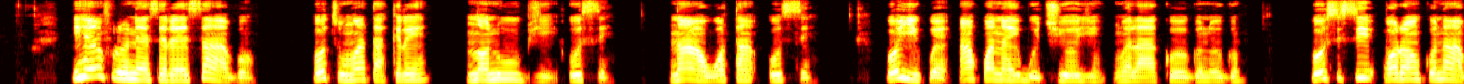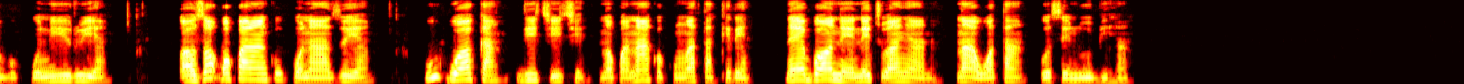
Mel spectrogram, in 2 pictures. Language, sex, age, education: Igbo, female, 30-45, primary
